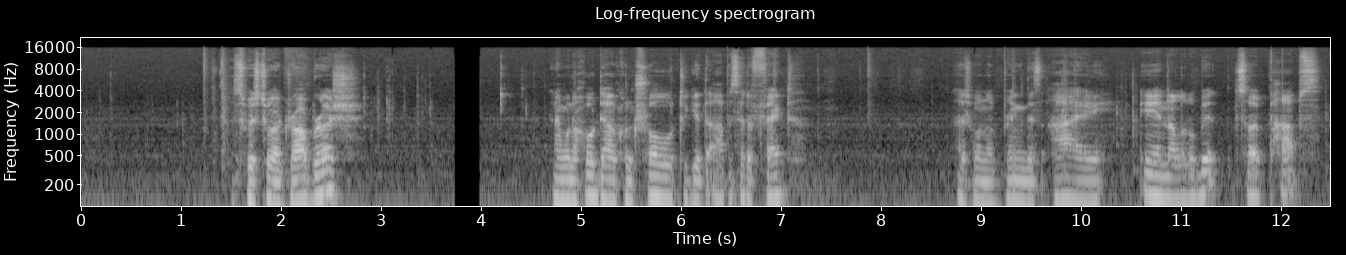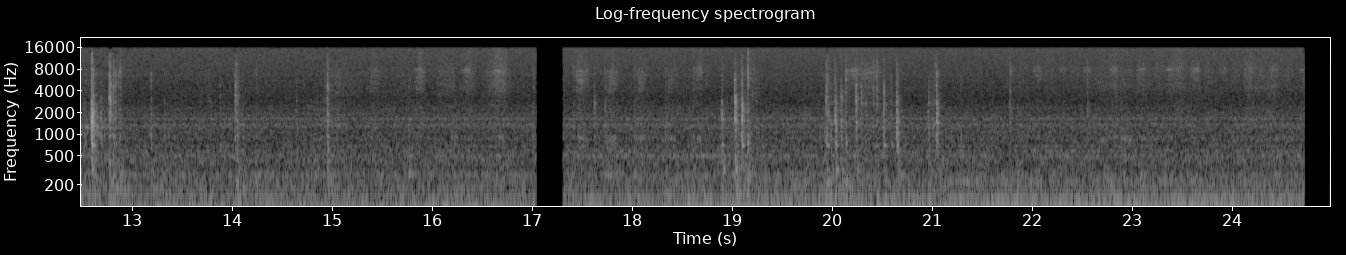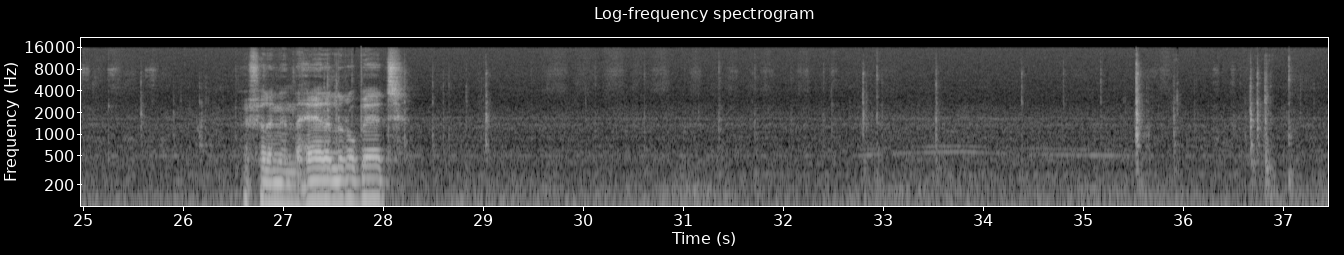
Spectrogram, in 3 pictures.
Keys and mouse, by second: 4.0 middle click, 4.2 alt+click, 5.1 middle click, 5.2 alt+click, 5.9 alt+click, 7.4 ctrl+click, 7.8 ctrl+click, 8.2 ctrl+click, 8.7 ctrl+click, 9.1 ctrl+click, 9.5 ctrl+click, 10.0 middle click, 10.0 alt+click, 10.6 ctrl+click, 11.1 ctrl+click, 11.5 ctrl+click, 11.9 ctrl+click, 12.2 ctrl+click, 12.9 alt+middle click, 14.3 alt+middle click, 15.3 ctrl+click, 15.8 ctrl+click, 16.2 ctrl+click, 16.7-17.8 ctrl+drag, 18.1 ctrl+click, 18.6 ctrl+click, 19.2 middle click, 19.2 alt+click, 20.2 alt+shift+click, 21.8 click, 25.7 click, 26.6 shift+click, 27.1 shift+click, 27.7 alt+middle click, 28.1 alt+click, 29.5 click, 30.2 click, 30.6 click, 31.4 click, 31.7 click, 32.1 click, 32.5 click, 33.0-34.2 alt+middle drag, 34.2-35.5 alt+drag, 36.2 shift+click, 37.1 middle click, 37.3 alt+click.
